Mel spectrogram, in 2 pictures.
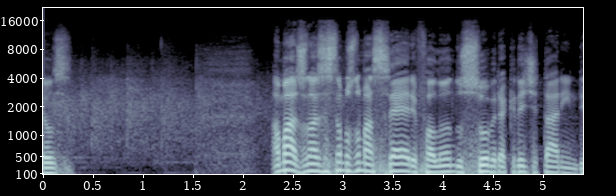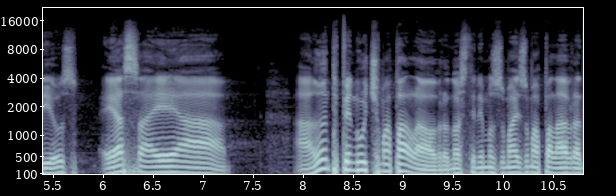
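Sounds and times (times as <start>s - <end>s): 
speech: 0.0s - 0.4s, 2.3s - 7.3s, 7.9s - 10.7s
audience applause: 0.0s - 2.2s.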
